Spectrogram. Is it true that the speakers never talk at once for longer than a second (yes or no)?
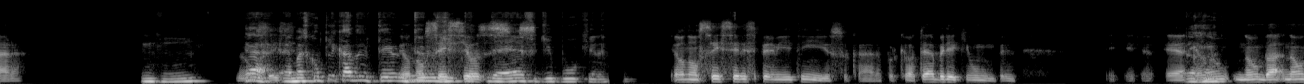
no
